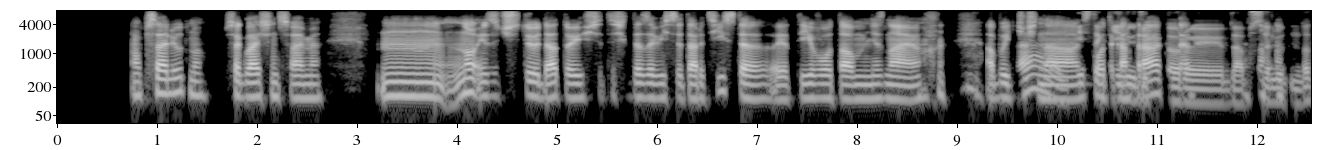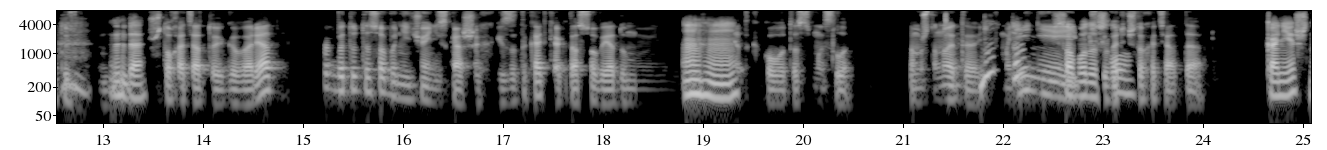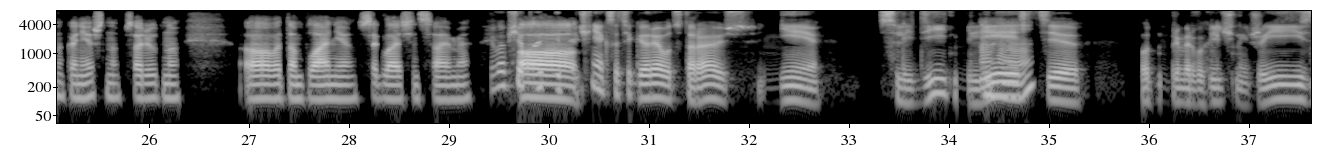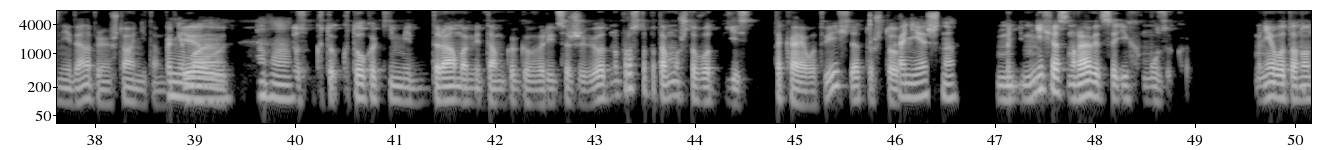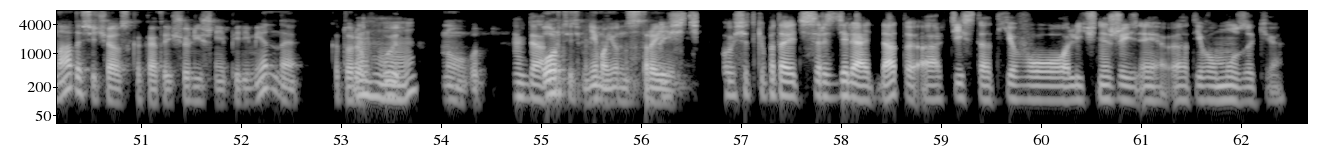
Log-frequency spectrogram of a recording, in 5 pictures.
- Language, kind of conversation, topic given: Russian, unstructured, Стоит ли бойкотировать артиста из-за его личных убеждений?
- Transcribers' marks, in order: other background noise; chuckle; chuckle; tapping; drawn out: "жизни"; other noise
